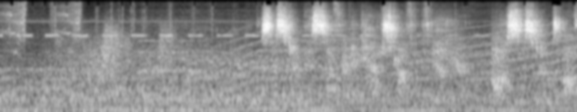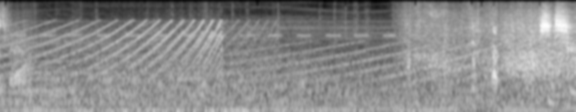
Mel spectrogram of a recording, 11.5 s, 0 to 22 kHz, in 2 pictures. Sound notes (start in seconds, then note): 7.2 alarms blaring; 9.8 material rustles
